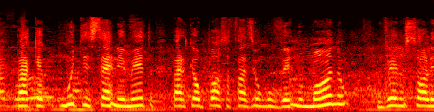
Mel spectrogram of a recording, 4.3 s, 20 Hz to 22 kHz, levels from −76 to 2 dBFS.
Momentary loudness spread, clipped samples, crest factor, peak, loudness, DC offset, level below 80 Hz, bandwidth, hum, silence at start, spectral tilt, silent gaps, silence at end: 6 LU; under 0.1%; 18 dB; 0 dBFS; -18 LUFS; under 0.1%; -60 dBFS; 12.5 kHz; none; 0 s; -4.5 dB/octave; none; 0 s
